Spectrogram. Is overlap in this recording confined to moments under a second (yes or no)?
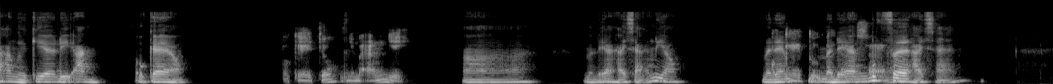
no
